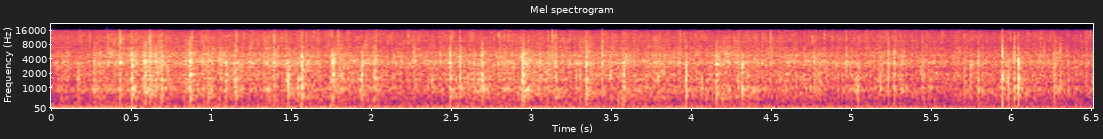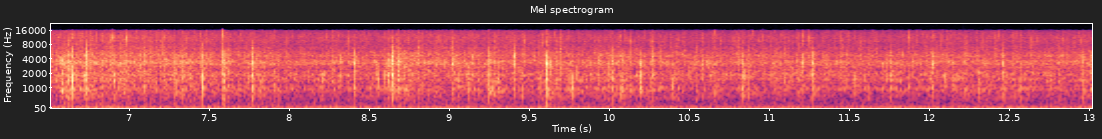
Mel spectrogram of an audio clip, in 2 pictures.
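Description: Fresh methi (fenugreek) leaves frying in hot oil with onions, garlic and chillies in a pot: a dense crackling sizzle that slowly dies down.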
